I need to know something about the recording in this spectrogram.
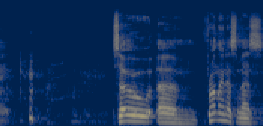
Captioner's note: people laughing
